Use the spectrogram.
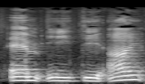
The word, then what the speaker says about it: Medi: September in Welsh is spelled as M-E-D-I, and is said as Medi.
